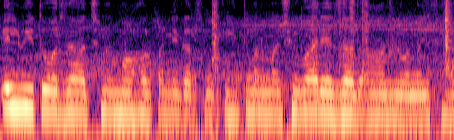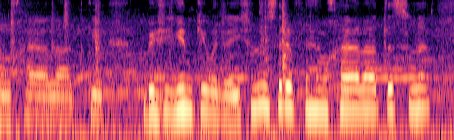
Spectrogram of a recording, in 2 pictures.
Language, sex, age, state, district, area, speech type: Kashmiri, male, 18-30, Jammu and Kashmir, Srinagar, rural, spontaneous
